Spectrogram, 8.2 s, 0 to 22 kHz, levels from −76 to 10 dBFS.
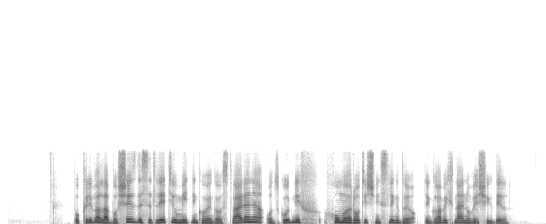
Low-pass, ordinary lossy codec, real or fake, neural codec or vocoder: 7.2 kHz; none; fake; codec, 16 kHz, 0.3 kbps, FocalCodec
